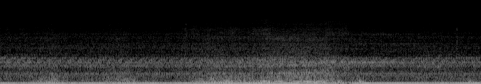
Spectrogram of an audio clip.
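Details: Skoda Fabia Monte Carlo, 58,258 on the clock, bought as a non-runner, just started: steady, even idle with a smooth low drone and no knocks or misses; engine running normally.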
